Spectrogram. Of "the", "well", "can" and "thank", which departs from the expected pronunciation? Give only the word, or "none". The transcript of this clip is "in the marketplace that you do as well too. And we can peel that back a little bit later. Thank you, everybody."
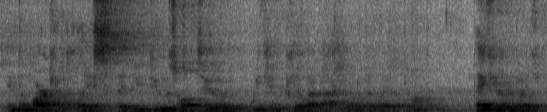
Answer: none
